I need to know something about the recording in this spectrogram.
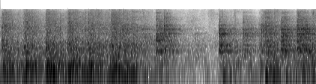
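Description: Boxing gloves smacking against padded focus mitts in quick combinations of punches, with a short pause a little past halfway before the punches resume.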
